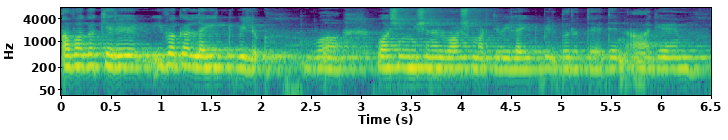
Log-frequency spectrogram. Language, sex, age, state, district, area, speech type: Kannada, female, 30-45, Karnataka, Hassan, urban, spontaneous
